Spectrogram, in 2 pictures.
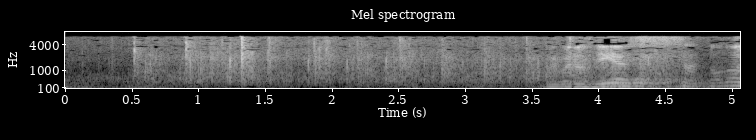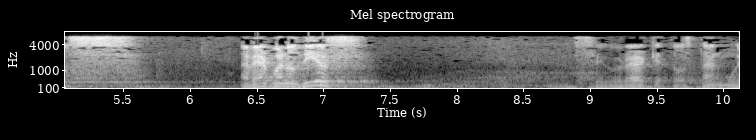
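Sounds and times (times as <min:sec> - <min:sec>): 
audience applause welcoming a speaker: 0:00.0 - 0:04.7
speech: 0:03.6 - 0:05.7, 0:06.4 - 0:07.4, 0:09.3 - 0:10.1.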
